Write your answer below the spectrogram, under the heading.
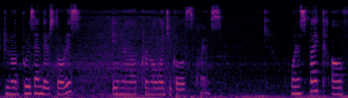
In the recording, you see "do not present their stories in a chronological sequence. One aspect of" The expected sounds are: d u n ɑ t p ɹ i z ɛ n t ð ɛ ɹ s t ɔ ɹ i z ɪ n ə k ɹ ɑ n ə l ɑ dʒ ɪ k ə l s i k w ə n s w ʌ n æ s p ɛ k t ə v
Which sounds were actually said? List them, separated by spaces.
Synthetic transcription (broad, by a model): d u n ɑ t p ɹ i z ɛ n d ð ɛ ɹ s t ɔ ɹ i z ɪ n ə k ɹ ɑ n ə l ɑ dʒ ɪ k ə l s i k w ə n s w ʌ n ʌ s p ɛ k ə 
